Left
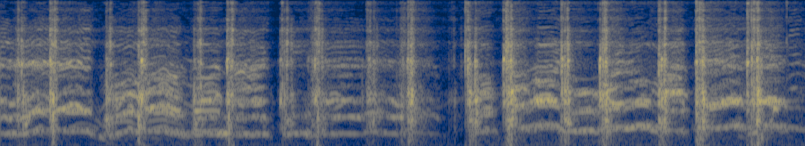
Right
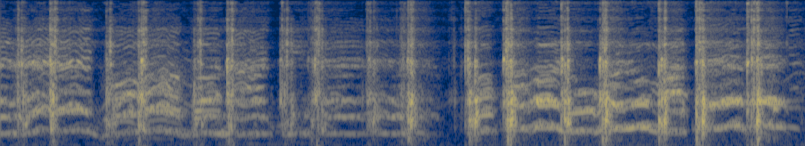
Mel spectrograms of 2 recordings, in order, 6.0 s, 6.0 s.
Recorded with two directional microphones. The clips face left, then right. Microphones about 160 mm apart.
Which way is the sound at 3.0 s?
40° right (ahead or behind).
